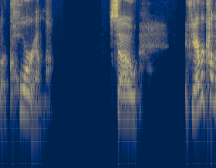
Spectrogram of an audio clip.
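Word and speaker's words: corymb: how do you spell quorum it's right up there on the slide c-o-r-y-m-b you don't pronounce the b oh i see okay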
